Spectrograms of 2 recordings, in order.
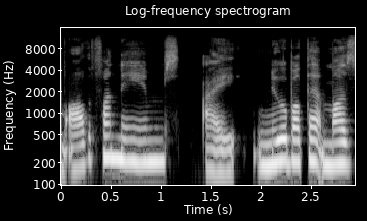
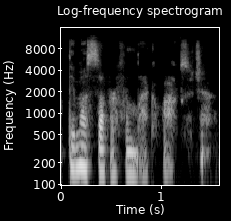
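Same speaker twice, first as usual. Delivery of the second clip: soft unvoiced whisper; whispered aside; 4 semitones lower, 6 dB quieter than usual. Real, not acted. Snide aside to the chat about the women, whispering. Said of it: "whispered aside".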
